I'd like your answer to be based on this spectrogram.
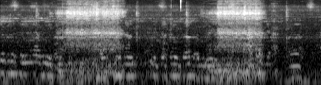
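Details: Young son sleeping and snoring while he has a cold and cough; snoring.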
